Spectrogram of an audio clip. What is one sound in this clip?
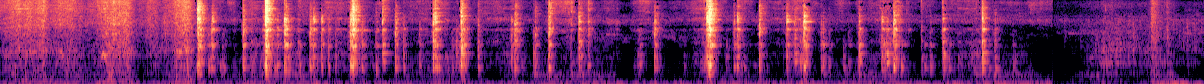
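A metal grill pan's handles clack together.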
